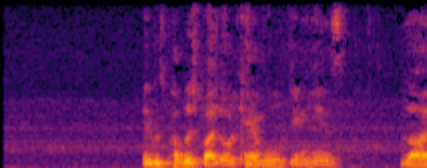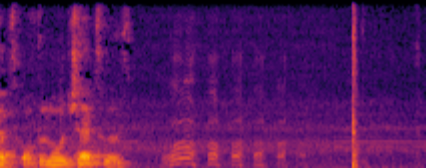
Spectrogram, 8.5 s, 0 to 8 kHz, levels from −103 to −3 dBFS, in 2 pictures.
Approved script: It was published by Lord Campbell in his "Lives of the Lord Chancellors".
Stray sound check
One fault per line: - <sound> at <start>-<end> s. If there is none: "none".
- laugh at 5.9-7.4 s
